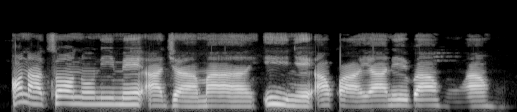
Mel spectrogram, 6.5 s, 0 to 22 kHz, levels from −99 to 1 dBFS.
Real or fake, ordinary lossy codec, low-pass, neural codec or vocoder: real; none; 7.2 kHz; none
